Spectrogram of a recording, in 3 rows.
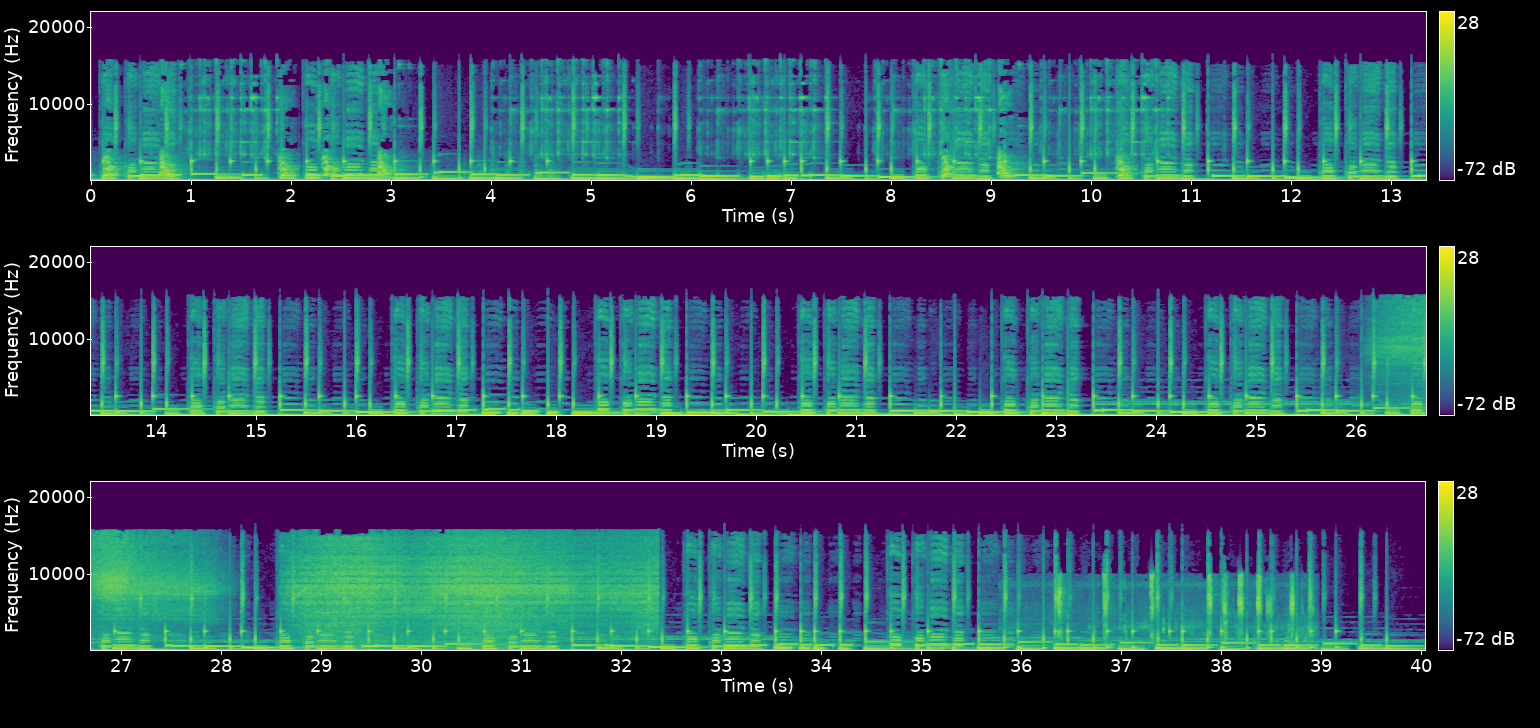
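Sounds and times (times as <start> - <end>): upbeat music with steady beat: 0.0 - 18.7, 21.9 - 39.8
dog barking: 0.1 - 0.9, 1.9 - 3.1, 8.5 - 9.4, 10.2 - 10.5
hissing sound: 26.1 - 32.4.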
